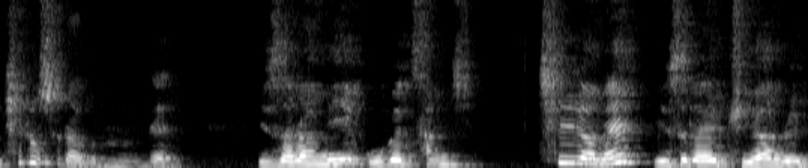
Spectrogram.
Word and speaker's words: 키루스: 그래서이 고레스왕이 이제 원래 발음 키루스라 그러는데이 사람이 537년에 이스라엘 귀한을 명령해요.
